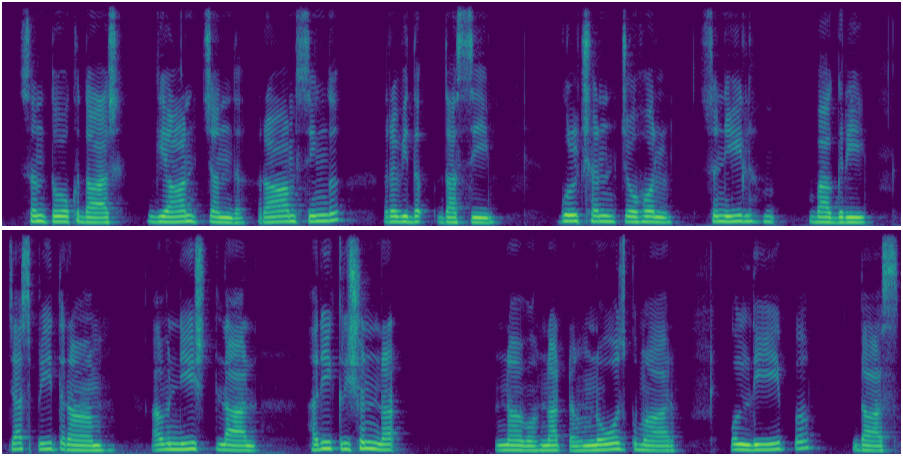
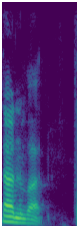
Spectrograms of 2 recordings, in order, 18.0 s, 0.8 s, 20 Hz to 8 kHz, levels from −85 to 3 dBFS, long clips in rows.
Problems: constant background noise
